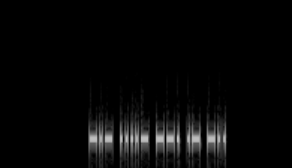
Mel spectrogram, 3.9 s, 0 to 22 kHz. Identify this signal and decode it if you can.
Morse code, heard as a keyed tone, about 36 wpm, 700 Hz. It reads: K4GAD
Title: USA Call Signs - 5 Characters - 6x Character Spacing - 35wpm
